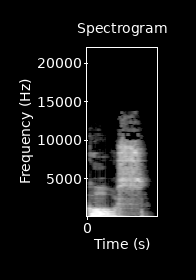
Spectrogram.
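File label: "gorse", English, British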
